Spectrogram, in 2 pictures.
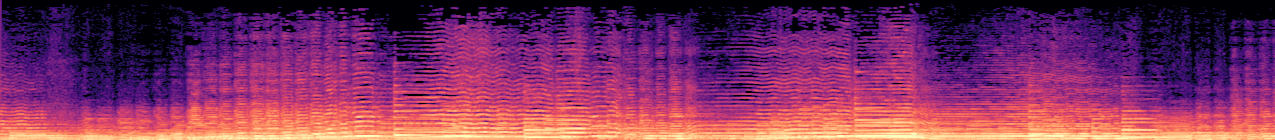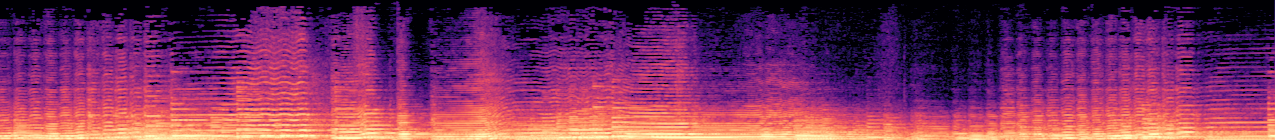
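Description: Instrumental music played mainly on bowed strings, with notes that slide between pitches, running as a continuous melody.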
